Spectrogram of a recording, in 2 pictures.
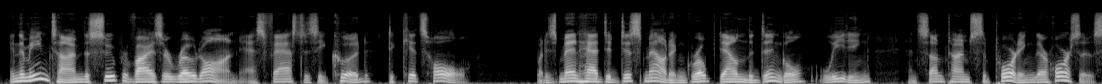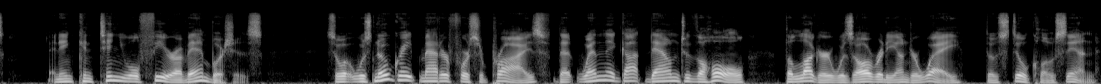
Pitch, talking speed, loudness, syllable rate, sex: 125 Hz, 175 wpm, -18 LUFS, 4.8 syllables/s, male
